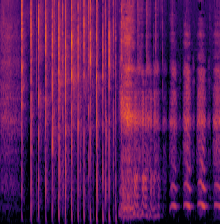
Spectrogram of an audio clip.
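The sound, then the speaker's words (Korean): Brief applause from a small audience, with people outside also clapping, after a live song performance: a quick run of sharp, distinct claps for about two seconds, then the clapping gives way to voices talking and calling out. “밖에서도 박수를 또 많이 쳐주셨는데요.”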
